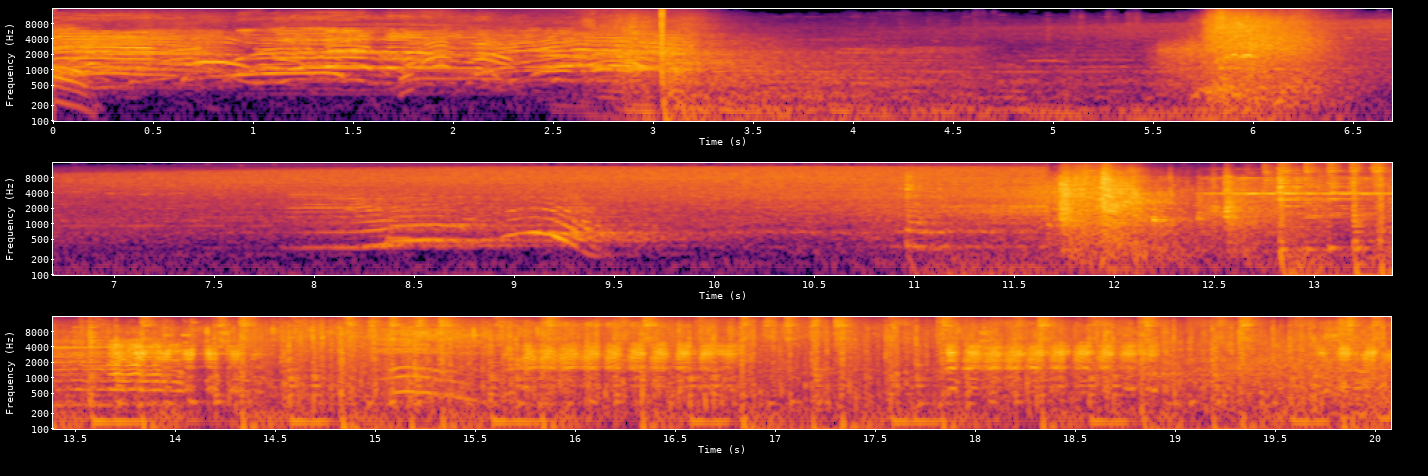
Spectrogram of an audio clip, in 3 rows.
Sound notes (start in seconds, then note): 0.0 cheering; 2.5 dramatic music plays; 13.4 gasps; 14.8 goats bleating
